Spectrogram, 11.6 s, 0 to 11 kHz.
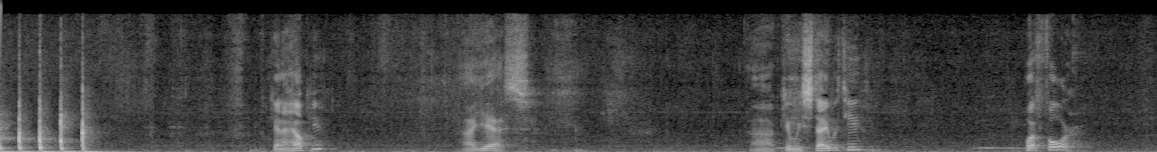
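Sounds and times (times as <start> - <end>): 
firm knocking on a wooden door: 0.0 - 1.1
speech: 2.7 - 3.4, 4.6 - 5.4, 7.5 - 8.9, 10.2 - 10.8.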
